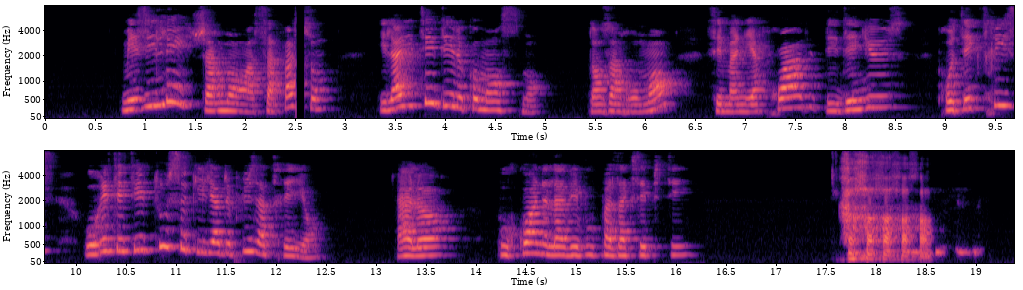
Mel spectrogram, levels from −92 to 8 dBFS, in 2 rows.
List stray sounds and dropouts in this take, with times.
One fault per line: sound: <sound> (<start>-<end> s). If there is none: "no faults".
sound: dropout (2.5-2.6 s)
sound: laugh (17.5-19.1 s)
